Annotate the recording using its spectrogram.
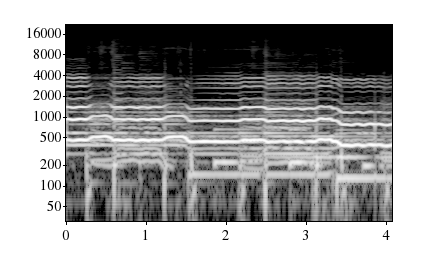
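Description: A woman's voice singing long wordless held notes that step down in pitch, over an acoustic guitar being played.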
